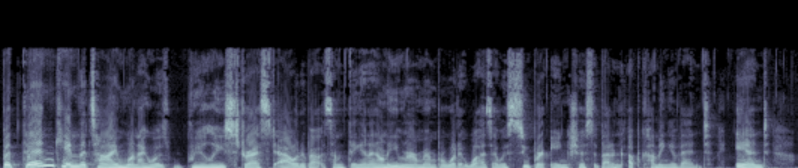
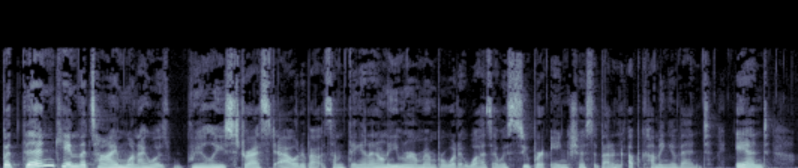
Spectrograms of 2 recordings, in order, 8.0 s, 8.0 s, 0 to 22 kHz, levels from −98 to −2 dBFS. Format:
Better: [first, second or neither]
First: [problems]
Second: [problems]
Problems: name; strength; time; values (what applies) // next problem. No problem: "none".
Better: second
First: distortion; slight; 10 dB below the speech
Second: none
